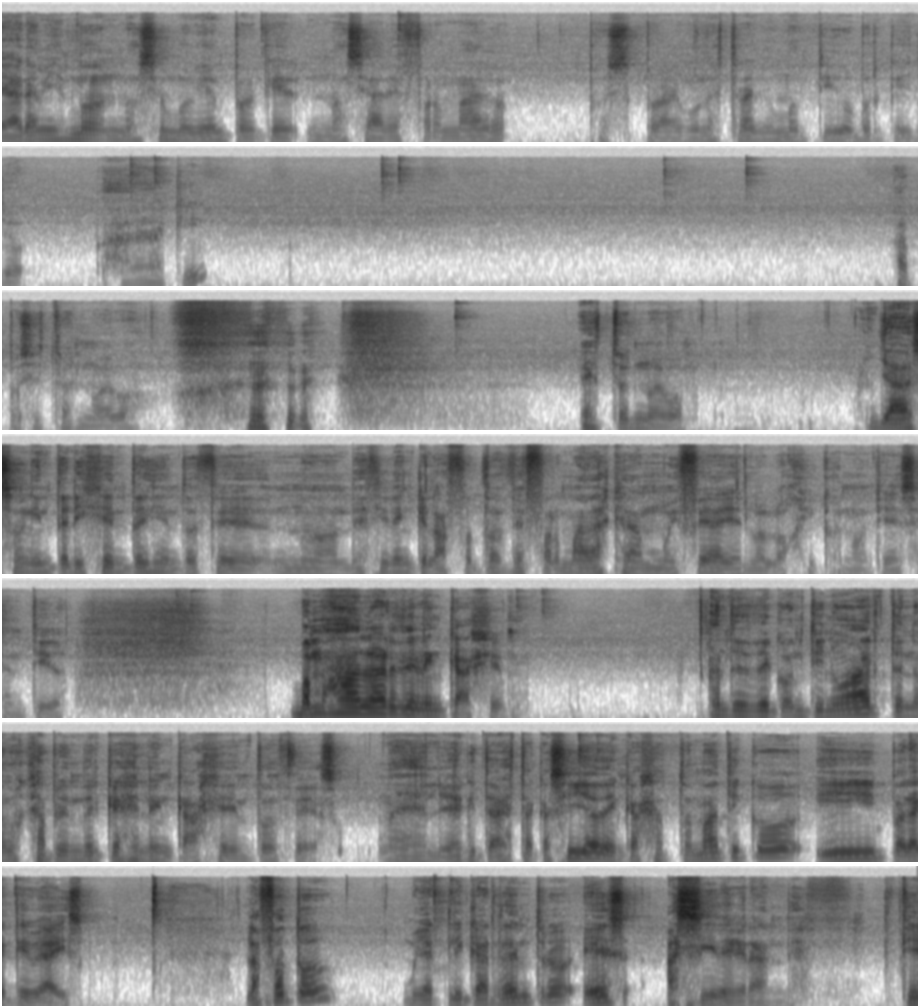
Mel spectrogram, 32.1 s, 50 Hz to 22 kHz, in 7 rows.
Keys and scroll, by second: 0.2 super+z, 3.3 super+z, 10.0 super+z, 12.5 super+z.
